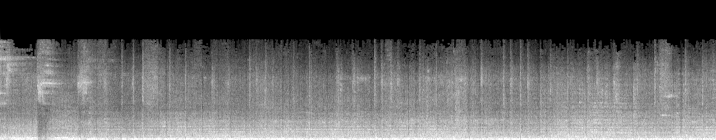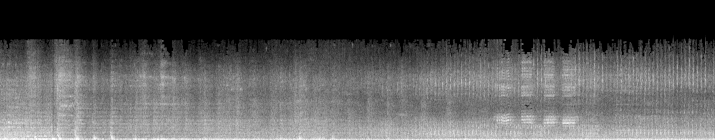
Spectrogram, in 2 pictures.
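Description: A diesel locomotive and its passenger coaches running past close by, with the wheels clicking over the rail joints. The sound drops at about the middle as the train moves on, then goes on lower and steadier.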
